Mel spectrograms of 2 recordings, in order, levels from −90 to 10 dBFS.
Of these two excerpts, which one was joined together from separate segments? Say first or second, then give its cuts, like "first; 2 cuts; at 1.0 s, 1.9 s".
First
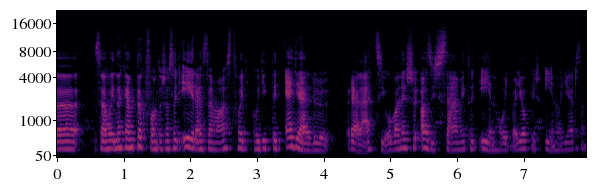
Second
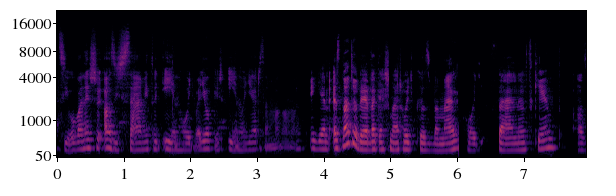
second; 2 cuts; at 5.0 s, 6.0 s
